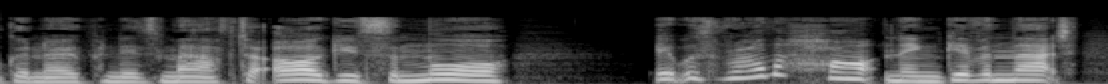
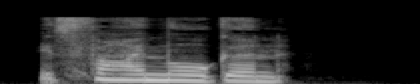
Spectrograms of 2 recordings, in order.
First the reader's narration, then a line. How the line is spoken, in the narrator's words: I said softly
